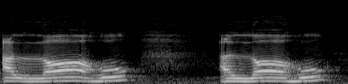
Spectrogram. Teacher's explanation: the lam here mushaddada becomes tafkhim also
